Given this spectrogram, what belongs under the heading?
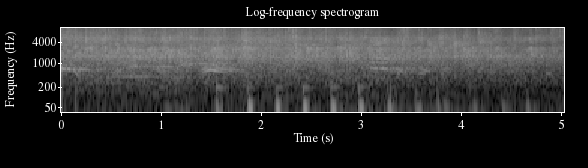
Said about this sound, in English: We, yeah, clap for him. He's awesome.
